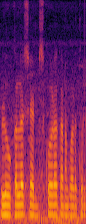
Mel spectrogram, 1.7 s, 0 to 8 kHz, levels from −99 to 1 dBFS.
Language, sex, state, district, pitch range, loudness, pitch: Telugu, male, Andhra Pradesh, Visakhapatnam, 125-130 Hz, -22 LUFS, 130 Hz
